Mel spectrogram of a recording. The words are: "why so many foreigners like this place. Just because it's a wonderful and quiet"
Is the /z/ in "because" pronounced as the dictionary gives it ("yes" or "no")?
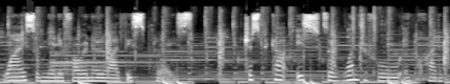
no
